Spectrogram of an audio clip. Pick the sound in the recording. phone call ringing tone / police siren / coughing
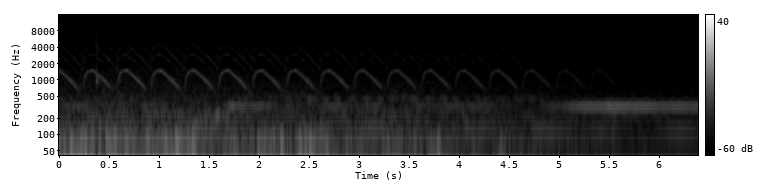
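police siren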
